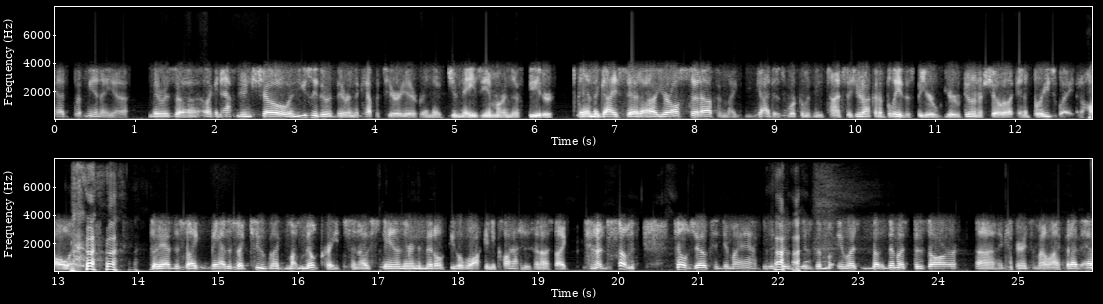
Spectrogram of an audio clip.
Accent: Florida, United States; I started doing comedy over in that area, born and raised in Florida, and I started doing comedy down south.

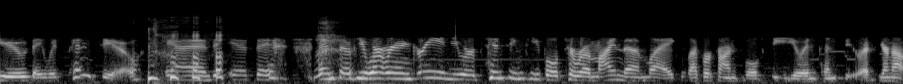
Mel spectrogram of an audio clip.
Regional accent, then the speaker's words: Savannah, Georgia, United States; I grew up in Savannah. An Irish girl in Savannah.

